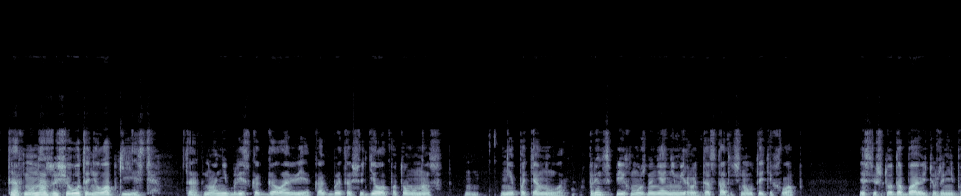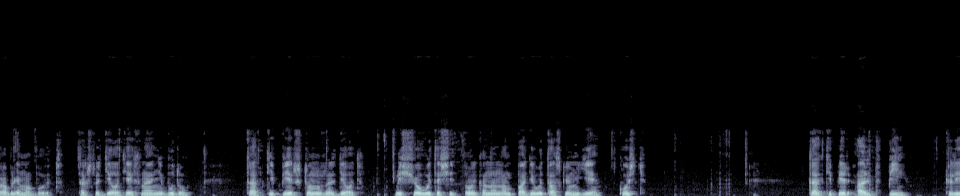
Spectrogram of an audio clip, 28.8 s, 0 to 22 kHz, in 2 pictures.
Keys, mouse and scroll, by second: 1.9 middle click, 2.1 middle click, 2.2 middle click, 3.1 middle click, 7.3 click, 8.0 middle click, 11.7 middle click, 12.3 middle click, 12.6 middle click, 14.0 shift+middle click, 14.9 middle click, 18.2 middle click, 19.9 click, 21.2 KP_3, 23.0 e, 25.1 click, 27.4 alt+p.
